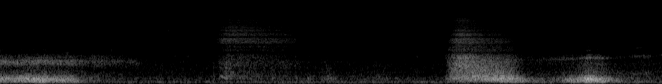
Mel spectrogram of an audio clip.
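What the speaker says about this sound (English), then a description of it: "sit up straight and breathe in and breathe out with me" A seated audience at a women's summit breathes in and out together on cue, with several broad, airy group exhales and inhales rising and fading in slow succession, fairly close and unaccompanied by talk.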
